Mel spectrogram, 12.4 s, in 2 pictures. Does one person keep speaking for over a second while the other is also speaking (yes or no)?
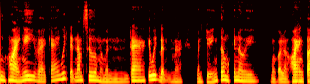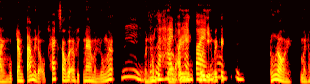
yes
